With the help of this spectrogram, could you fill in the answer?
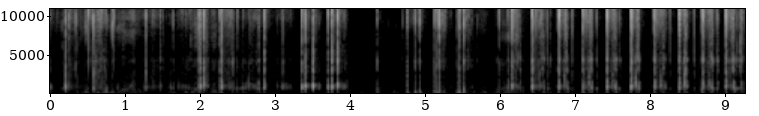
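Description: A small, round, glossy teal plastic container lid, hollow, is held in the hands and scratched and tapped with long natural nails. Quick, sharp clicks and brief scratching bursts come in uneven runs, with short quiet gaps between some of them.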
